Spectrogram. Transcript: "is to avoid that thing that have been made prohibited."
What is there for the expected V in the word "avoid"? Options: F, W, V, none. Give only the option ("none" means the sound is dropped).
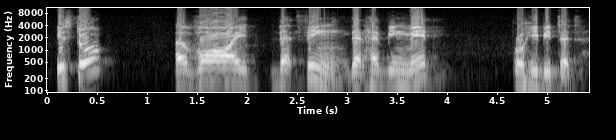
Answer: V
